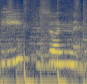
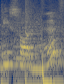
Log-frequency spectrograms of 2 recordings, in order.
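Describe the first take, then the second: First: The second word starts with a z sound. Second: The second word starts with an s sound. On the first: The speaker calls it right. "jadi seperti Z S-nya" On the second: The speaker calls it wrong. "Jadi bukan bacanya di zone"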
